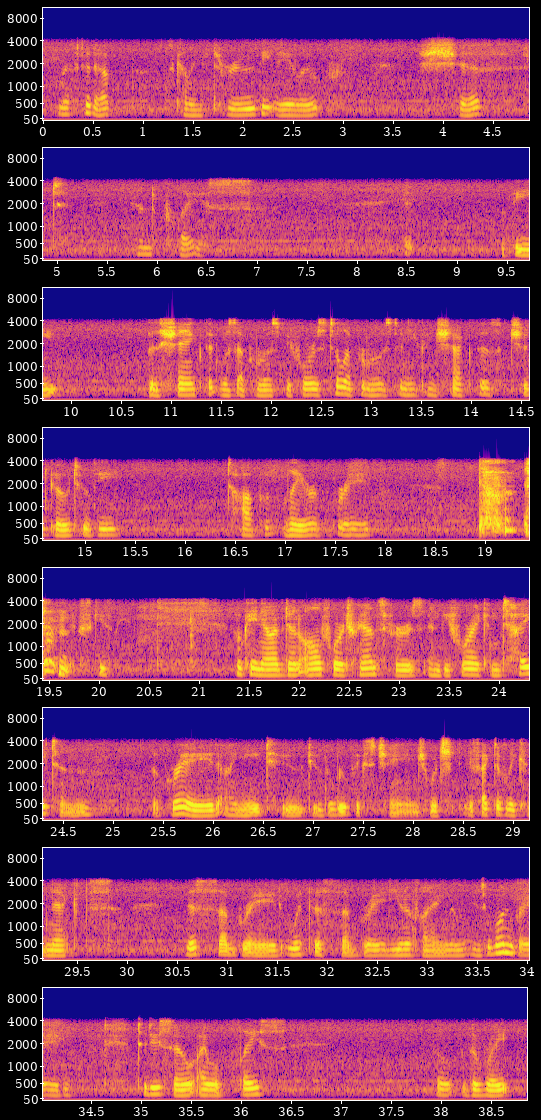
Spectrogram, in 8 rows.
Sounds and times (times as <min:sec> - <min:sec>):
Inside, small room: 0:00.0 - 0:38.8
Speech: 0:00.1 - 0:03.0, 0:03.8 - 0:05.1, 0:05.8 - 0:07.0, 0:09.4 - 0:10.0, 0:10.8 - 0:15.4, 0:16.4 - 0:18.0, 0:19.2 - 0:20.2, 0:21.3 - 0:30.0, 0:30.6 - 0:34.4, 0:35.0 - 0:36.5, 0:37.9 - 0:38.8.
